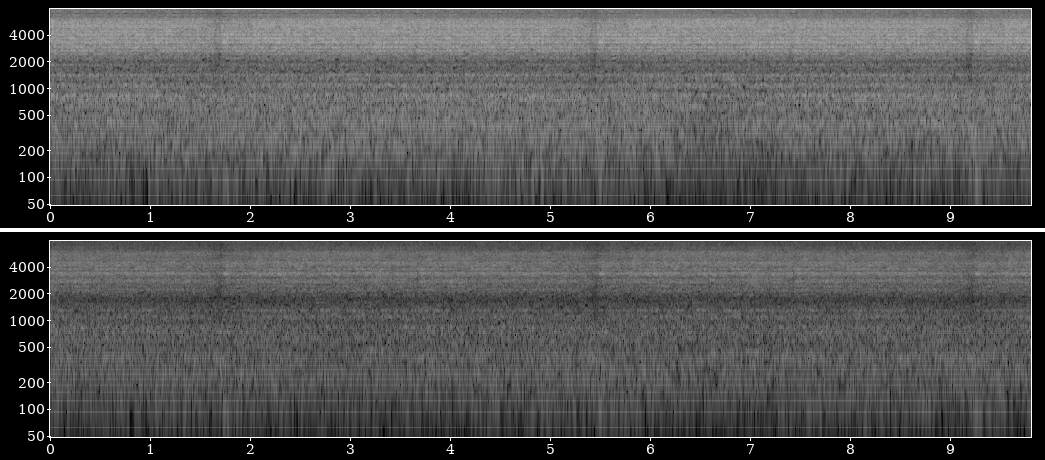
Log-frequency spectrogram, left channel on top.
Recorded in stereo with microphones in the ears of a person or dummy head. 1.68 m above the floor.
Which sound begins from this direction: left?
Running water, at 0.0 s.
